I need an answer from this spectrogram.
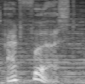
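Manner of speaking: ordinary delivery, nothing marked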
